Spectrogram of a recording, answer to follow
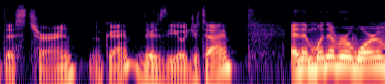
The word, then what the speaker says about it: Ojutai: largely oh to Thai yeah it's just mostly ojitai until the end there you got a wee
